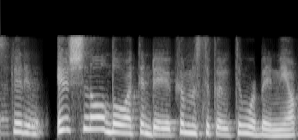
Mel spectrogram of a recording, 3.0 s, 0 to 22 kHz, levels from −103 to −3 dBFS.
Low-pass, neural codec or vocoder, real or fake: 7.2 kHz; codec, 16 kHz, 0.5 kbps, X-Codec, HuBERT features, trained on balanced general audio; fake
